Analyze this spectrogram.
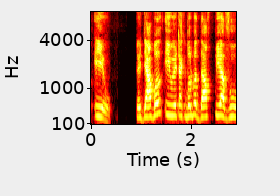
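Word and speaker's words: doppia vu: পিয়াভু আমরা ডাব্লিউ বলি বা ডাবল ইউ সঠিক উচ্চারণটা হবে ডাবল ইউ ডাবল ইউ এটাকে বলবো দাপ্পিয়া ভু বা দাপ্পিয়া তারপর আছে এক্স যেটাকে আমরা এক্স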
